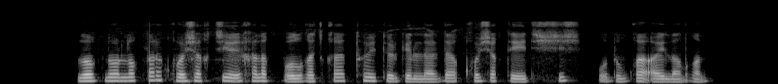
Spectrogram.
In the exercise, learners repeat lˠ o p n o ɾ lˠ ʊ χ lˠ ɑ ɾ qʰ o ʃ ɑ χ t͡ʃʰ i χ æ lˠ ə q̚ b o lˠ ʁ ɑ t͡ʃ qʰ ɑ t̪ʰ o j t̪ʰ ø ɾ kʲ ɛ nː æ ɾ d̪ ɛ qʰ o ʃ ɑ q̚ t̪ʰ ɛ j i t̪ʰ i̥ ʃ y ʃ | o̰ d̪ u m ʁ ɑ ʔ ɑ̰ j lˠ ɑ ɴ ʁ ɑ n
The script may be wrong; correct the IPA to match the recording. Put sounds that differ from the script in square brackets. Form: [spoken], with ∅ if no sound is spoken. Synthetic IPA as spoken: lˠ o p n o ɾ lˠ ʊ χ lˠ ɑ ɾ qʰ o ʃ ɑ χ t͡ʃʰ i χ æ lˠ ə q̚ b o lˠ ʁ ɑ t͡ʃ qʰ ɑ t̪ʰ o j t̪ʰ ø ɾ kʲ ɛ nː æ ɾ d̪ ɛ qʰ o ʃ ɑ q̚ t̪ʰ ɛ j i t̪ʰ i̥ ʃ [i] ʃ | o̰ d̪ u m ʁ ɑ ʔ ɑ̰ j lˠ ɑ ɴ ʁ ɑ n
